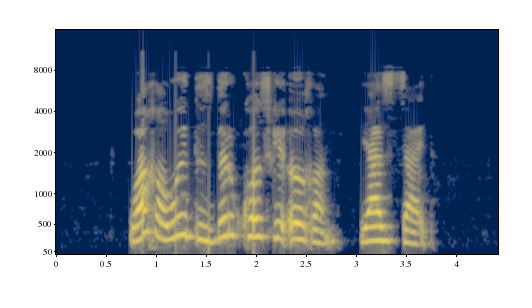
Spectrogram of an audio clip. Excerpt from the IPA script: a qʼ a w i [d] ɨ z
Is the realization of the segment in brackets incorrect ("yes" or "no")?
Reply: no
